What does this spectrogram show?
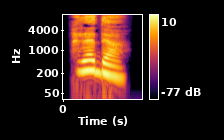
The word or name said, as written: ಹ್ರದ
